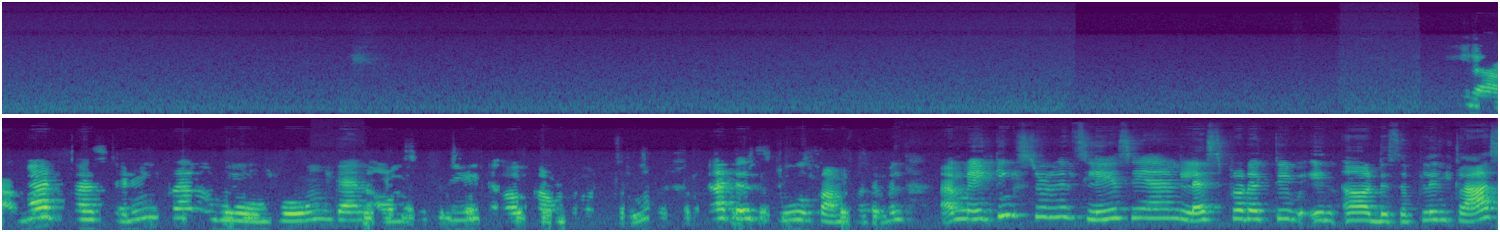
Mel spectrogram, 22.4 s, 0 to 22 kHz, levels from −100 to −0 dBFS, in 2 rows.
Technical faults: background gated by the echo canceller; speech suppressed in double talk; other side's voice leaking through

